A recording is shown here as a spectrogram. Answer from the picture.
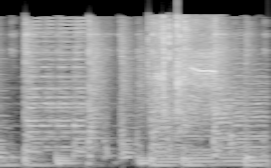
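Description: Background music with a camera shutter click, as of a phone taking a photo.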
